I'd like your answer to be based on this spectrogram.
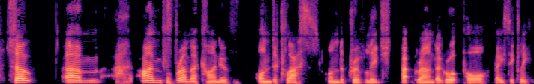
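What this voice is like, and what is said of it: Regional accent. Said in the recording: “I'm the only person I work with who's got a regional accent”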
